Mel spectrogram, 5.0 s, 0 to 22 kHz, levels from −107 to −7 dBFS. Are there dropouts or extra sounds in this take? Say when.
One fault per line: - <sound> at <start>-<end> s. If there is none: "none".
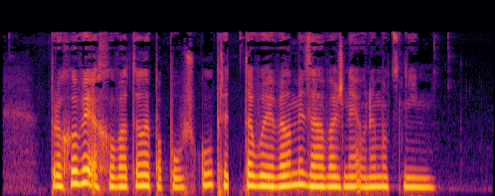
- dropout at 2.3-2.4 s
